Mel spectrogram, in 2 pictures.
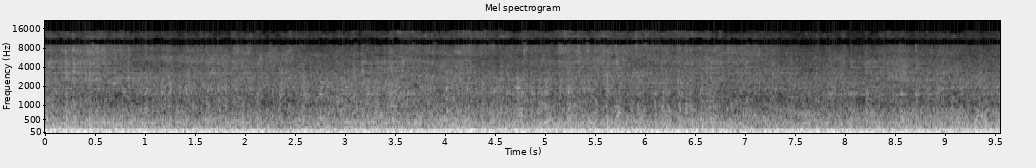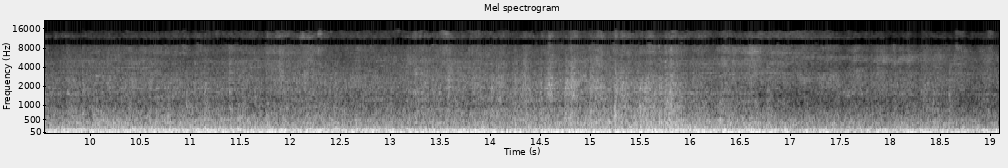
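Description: Freight train of boxcars rolling past close by at a steady speed: a heavy, continuous rumble of steel wheels on the rails.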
